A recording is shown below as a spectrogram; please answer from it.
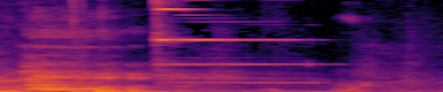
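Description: A voice in the first half-second, then a sharp metallic clink about three-quarters of a second in that rings on with a few clear high tones for about a second, as of a steel piece of gym equipment struck.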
